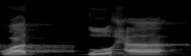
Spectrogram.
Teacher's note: huruf Dod ini bunyi dia mendekatkan pangkal tepi lidah ini ke gigi geraham atas kanan kiri atau kedua-duanya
